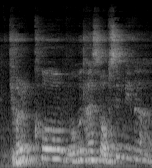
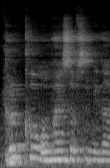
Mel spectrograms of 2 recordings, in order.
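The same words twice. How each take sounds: First: 결코 pressed hard, slow and firm; stress on 결코. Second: 결코 set apart at the start, then falling; stress on 결코. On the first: Preacher stressing 결코 for the congregation. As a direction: lean on 결코 and let the rest fall. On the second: Preacher repeating Peter's refusal, stressing 결코. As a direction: open with a firm 결코. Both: Shown as a demonstration. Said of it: "이 우메라는 말로 이 문장을 시작하고".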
